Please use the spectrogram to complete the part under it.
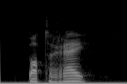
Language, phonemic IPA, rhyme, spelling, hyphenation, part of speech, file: Dutch, /bɑtəˈrɛi̯/, -ɛi̯, batterij, bat‧te‧rij, noun, Nl-batterij.ogg
- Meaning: 1. battery, tactical artillery unit 2. electrical battery, power storage device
